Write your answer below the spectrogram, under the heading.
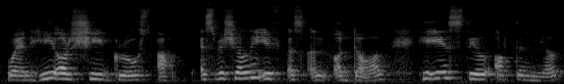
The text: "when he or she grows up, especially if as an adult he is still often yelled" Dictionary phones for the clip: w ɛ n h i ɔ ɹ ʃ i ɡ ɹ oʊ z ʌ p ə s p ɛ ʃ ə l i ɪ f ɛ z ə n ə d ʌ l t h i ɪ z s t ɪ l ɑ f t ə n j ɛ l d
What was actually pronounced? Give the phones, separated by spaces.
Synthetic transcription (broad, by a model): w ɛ n h i ɔ ɹ ʃ i ɡ ɹ oʊ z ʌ p ə s p ɛ ʃ ə l i ɪ f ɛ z ə n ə d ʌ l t h i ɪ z s t ɪ l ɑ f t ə n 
